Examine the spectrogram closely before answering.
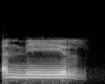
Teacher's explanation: الإمام أبي عمرو بيقرأ بإمالة كلمة النار، بإمالة الألف هكذا النير · بيميل الألف قبل الراء المتطرفة المكسورة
